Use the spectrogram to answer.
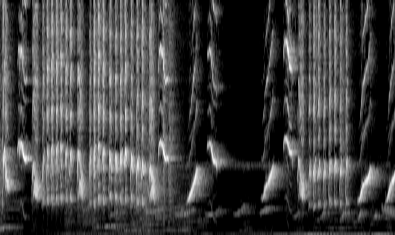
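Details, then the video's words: Energetic White-rumped shama song used to coax reluctant shamas: long buzzy rattling phrases broken by sharp upward-slurred whistles, a short pause, then more rattles and rising whistles with a low hum beneath. "Murai Batu GACOR Full ISIAN‼️ COCOK untuk Pancingan Murai Malas Bunyi dan Kurang Emosi"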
